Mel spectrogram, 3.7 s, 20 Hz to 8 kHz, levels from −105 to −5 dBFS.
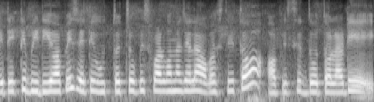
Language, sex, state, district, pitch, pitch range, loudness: Bengali, female, West Bengal, North 24 Parganas, 255 Hz, 240-260 Hz, -16 LUFS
